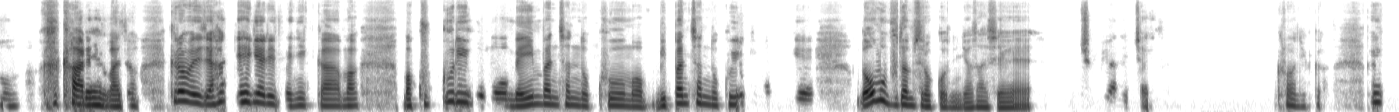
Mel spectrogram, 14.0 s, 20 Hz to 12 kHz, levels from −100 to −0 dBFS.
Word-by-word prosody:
어 155 -2 -10 0.2
크 215 - -4
카레. 180 -2 +7 0.2
맞아. 145 +1 0 0.4
그러면 265 -4 +6
이제 190 -3 +2
함께 245 +4 0
해결이 225 -5 +4
되니까 155 -1 -3
막 155 +1 -2 0.4
막 155 -1 +1
국 195 -3 -7
끓이고 235 -5 -1
뭐 160 0 0
메인 170 +6 +2
반찬 180 -3 -1
놓고 155 +1 -3
뭐 140 -2 -3
밑반찬 205 +4 0
놓고 175 +2 -4
이렇게 205 +3 -5 0.2
먹는 - - -27 0.4
게 - - -23 0.4
너무 290 - +6
부담스럽거든요 155 - -2
사실 125 -2 -4 0.5
준비하는 - - -15
입장에서. - - -14 1.2
그러니까. 140 -3 -9 0.4
그니 240 -1 -3
170 Hz, 295 characters per minute, -25 LUFS, 155-210 Hz, 1.2 s, 카레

